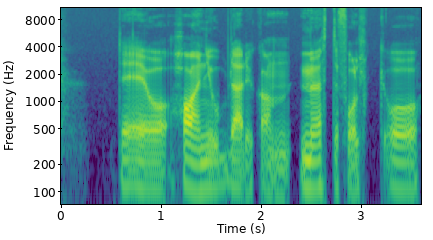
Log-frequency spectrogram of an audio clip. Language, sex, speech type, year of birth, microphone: Norwegian, male, spontaneous, 1986, Sennheiser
